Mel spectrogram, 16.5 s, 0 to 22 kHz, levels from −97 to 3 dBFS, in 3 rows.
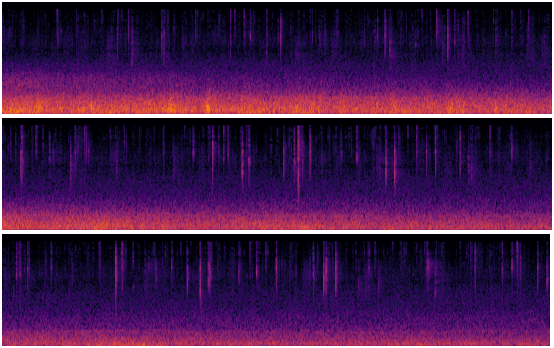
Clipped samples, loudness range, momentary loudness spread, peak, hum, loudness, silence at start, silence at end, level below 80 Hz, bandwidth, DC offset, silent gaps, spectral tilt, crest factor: under 0.1%; 13 LU; 16 LU; -14 dBFS; none; -39 LUFS; 0 s; 0 s; -48 dBFS; 17 kHz; under 0.1%; none; -7.5 dB/octave; 24 dB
